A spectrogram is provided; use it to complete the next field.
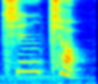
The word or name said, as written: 친척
